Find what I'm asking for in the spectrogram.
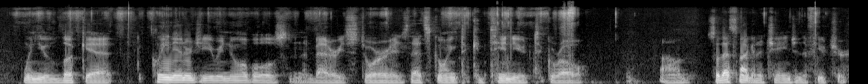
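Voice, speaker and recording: A man's very deep, low voice with an American accent at a moderate pace, over noticeable background noise. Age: 60s. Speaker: sales manager. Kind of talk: interview.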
